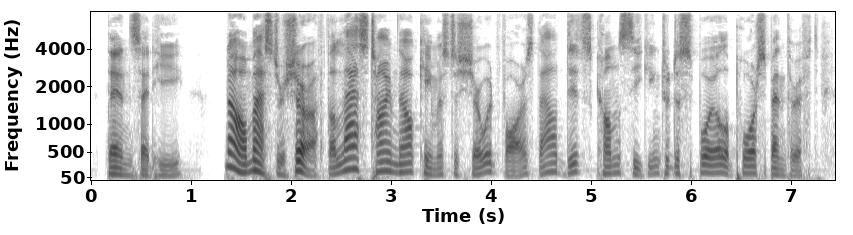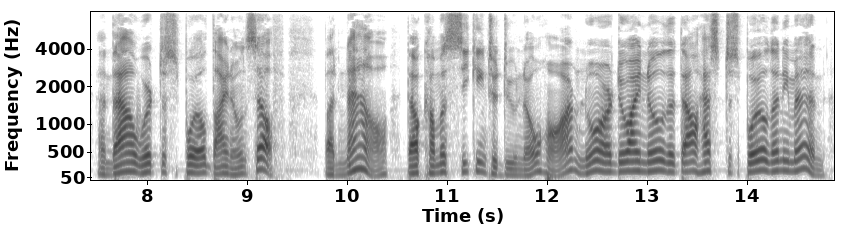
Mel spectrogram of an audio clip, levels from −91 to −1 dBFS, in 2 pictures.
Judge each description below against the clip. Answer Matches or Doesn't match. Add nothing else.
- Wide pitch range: Matches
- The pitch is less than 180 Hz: Matches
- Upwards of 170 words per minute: Matches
